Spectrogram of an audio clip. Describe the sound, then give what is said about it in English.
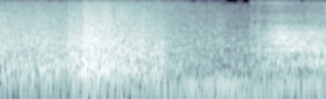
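A female marine animal slaps her flippers down heavily on the sea, throwing up foam and spray: loud, rushing splashes and surging water that swell, ease off, then build again. “She repeatedly brings her flippers down heavily on the water, creating plumes of foam and spray to warn off the pursuing suitors.”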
